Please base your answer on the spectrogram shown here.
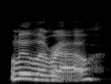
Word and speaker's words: LuLaRoe: LuLaRoe. So I'm just saying it too slow. Yeah. You gotta say it faster.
